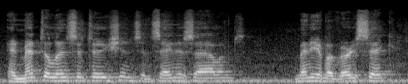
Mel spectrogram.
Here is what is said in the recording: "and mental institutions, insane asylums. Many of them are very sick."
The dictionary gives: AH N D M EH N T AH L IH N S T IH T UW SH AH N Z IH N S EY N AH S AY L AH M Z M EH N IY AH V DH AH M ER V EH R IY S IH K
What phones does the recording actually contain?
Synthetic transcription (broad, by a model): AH N M EH N T L IH N S T IH T UW SH AH N Z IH N S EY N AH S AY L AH M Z M EH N IY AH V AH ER V EH R IY S IH K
